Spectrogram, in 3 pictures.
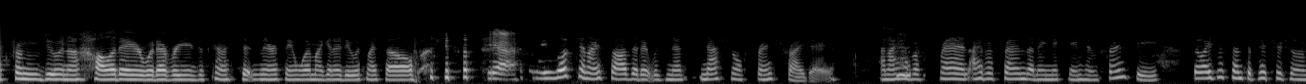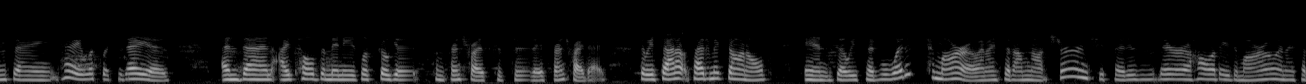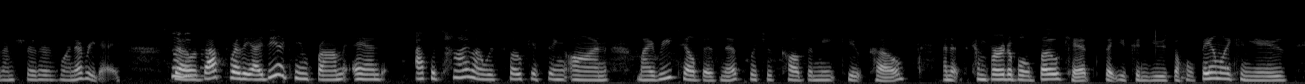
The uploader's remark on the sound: This was a LIVE interview done in the Digital Marketing Strategies for Coaches of All Things Spiritual & Taboo Facebook Group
